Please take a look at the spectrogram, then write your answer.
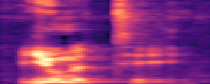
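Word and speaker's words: unity: यूनिटी नहीं बोलना है, या बहुत लोग ऐसे ही बोल लेते हैं यूनिटी, यूनिटी, तो हम नी पर स्ट्रेस डाल रहे हैं, तो सब गलत उच्चारण है, यू पर स्ट्रेस है, यूनिटी।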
